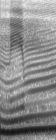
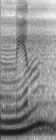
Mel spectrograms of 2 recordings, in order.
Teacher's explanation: Cara bacanya tanwin dileburkan ke mim, qarnim, jadi bukan lagi nin tapi nim, masukkan ya, disertai bunyi dengung m. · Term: idgham bi gunnah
